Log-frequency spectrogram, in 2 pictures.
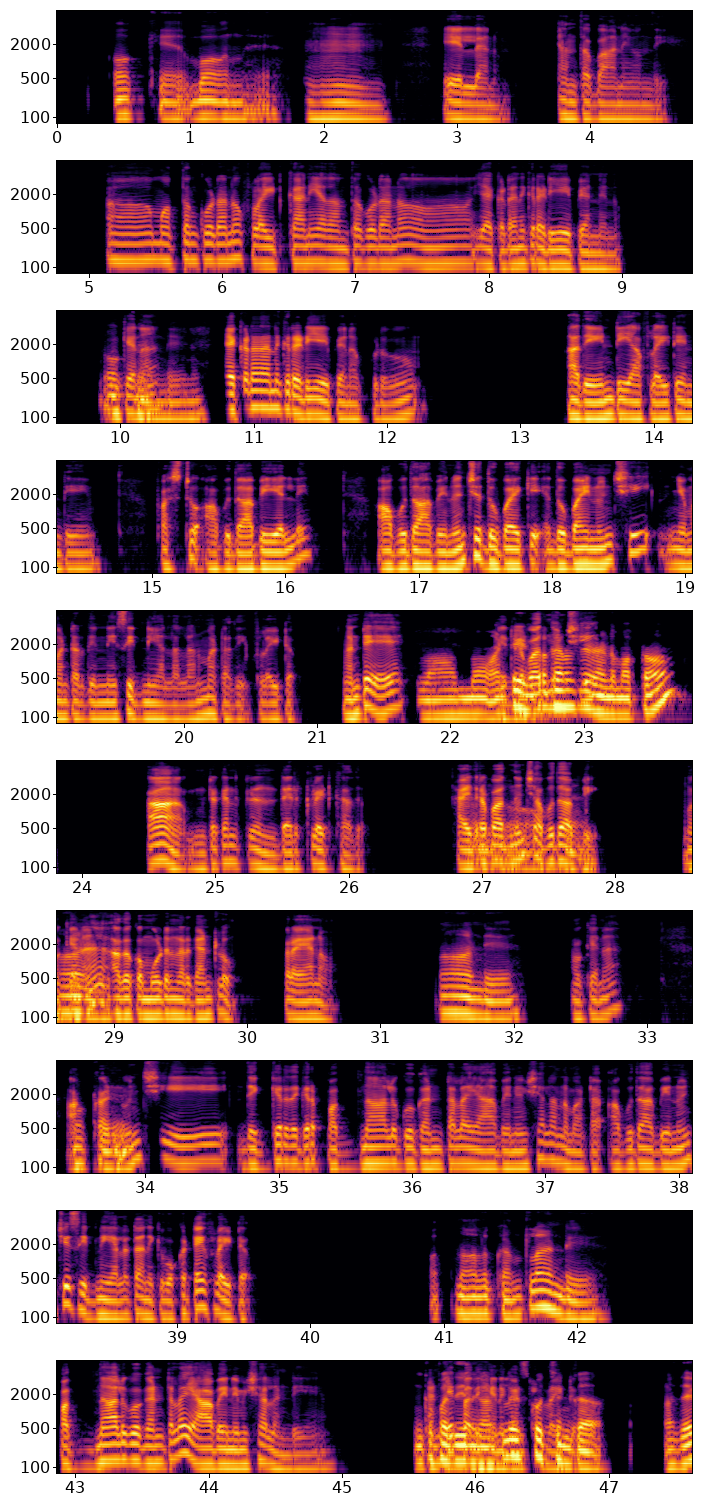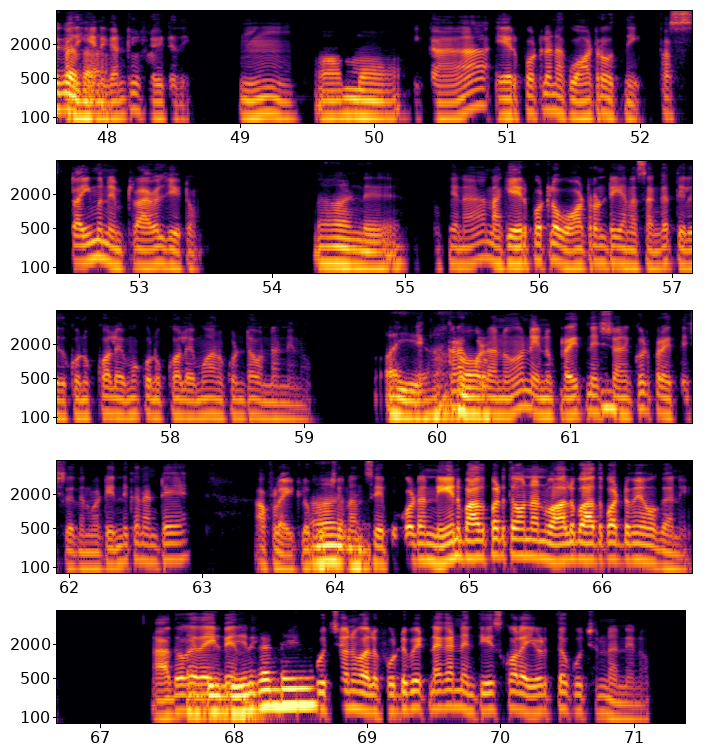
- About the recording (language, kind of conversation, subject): Telugu, podcast, మొదటిసారి ఒంటరిగా ప్రయాణం చేసినప్పుడు మీ అనుభవం ఎలా ఉండింది?
- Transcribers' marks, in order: in English: "ఫ్లైట్"; in English: "రెడీ"; in English: "రెడీ"; in English: "ఫ్లైట్"; in English: "ఫస్ట్"; in English: "ఫ్లైట్"; in English: "ఇంటర్‌కనెక్టెడా"; in English: "డైరెక్ట్ ఫ్లైట్"; in English: "ఫ్లైట్"; in English: "ఫ్లైట్"; in English: "ఫ్లైట్"; in English: "ఎయిర్‌పోర్ట్‌లో"; in English: "వాటర్"; in English: "ఫస్ట్ టైమ్"; in English: "ట్రావెల్"; in English: "ఎయిర్‌పోర్ట్‌లో వాటర్"; in English: "ఫ్లైట్‌లో"; in English: "ఫుడ్"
